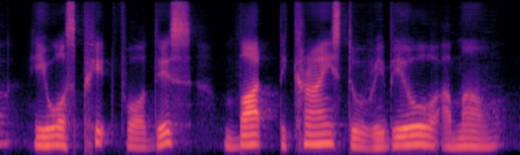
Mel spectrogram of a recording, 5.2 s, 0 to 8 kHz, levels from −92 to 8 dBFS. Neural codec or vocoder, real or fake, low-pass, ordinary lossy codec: codec, 16 kHz, about 1 kbps, DyCAST, with the encoder's durations; fake; none; none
